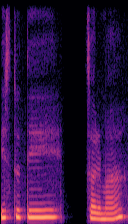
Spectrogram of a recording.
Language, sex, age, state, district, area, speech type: Nepali, female, 18-30, West Bengal, Darjeeling, rural, spontaneous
